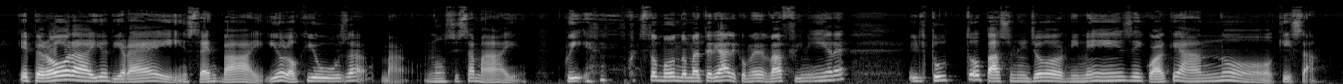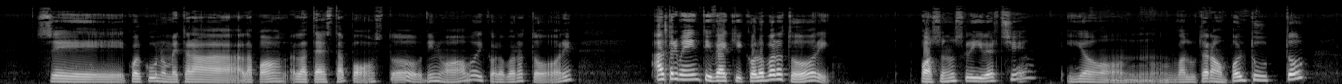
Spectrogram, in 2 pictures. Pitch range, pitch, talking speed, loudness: 125-175 Hz, 150 Hz, 135 wpm, -20 LUFS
